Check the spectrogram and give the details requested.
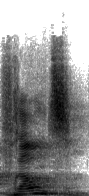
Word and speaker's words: Frauns: Na, Frauns. Frauns. Yes, es muss ein bisschen leichte Aggressivität in sich haben.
